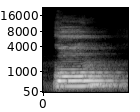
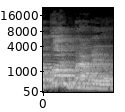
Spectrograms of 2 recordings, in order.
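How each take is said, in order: First: "Cómpramelo" split as cóm, pra, me, lo with long gaps; syllable by syllable. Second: Said in the usual way. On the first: Shown as a demonstration. Teacher dividing "Cómpramelo" for the class, syllable by syllable. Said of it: "mira, así sería". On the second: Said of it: "Y por ejemplo".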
